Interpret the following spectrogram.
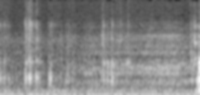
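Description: A few faint clicks and light handling noise of plastic spray bottles being picked up and turned in the hand.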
